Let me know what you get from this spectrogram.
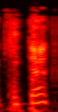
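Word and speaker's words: Quitoque: À vos côtés, Étienne Boix, cofondateur de Kitok. Alors, je veux dire, on est dans la. Alors Kitok, pour ceux qui nous écoutent en radio, ça s'écrit QUI Tok, comme la toque d'un cuisinier.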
